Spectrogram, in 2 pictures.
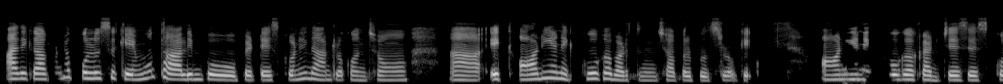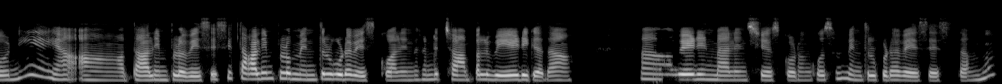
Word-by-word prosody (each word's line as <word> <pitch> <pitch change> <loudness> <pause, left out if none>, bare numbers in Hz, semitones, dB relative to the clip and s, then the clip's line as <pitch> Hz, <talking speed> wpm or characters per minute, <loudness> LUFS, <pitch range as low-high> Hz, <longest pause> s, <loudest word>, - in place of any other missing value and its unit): అది 265 +1 +2
కాకుండా 270 +6 -1
పులుసుకేమో 270 -2 +1 0.2
తాలింపు 235 0 +3 0.3
పెట్టేసుకొని 210 +4 -2
దాంట్లో 210 -2 -5
కొంచెం 200 +1 -6 0.7
ఆహ్, 200 -1 +1 0.2
ఎక్ - - -20 0.2
ఆనియన్ 275 +2 +1
ఎక్కువగా 265 +2 0
బడుతుంది 190 -2 -6
చేపల 195 0 -3
పులుసులోకి. 195 - -4 0.8
ఆనియన్ 230 0 -2
ఎక్కువగా 225 +2 +1
కట్ 205 -3 +1
జేసేసుకొని 210 - -2 0.4
ఆహ్, - - -3
ఆ 200 -2 -6
తాలింపులో 205 0 +3
వేసేసి, 215 +7 -3
తాలింపులో 270 +2 +4
మెంతులు 225 +2 +2
గూడా 230 0 +7
వేసుకోవాలి. 195 0 -3
ఎందుకంటే, 225 +3 -5
చేపలు 225 +1 +1
వేడి 215 +1 +7
గదా! 195 +2 +1 0.9
ఆ! - - -1 0.3
వేడిని 235 -1 +6
బ్యాలెన్స్ 200 0 0
చేసుకోవడం 195 -1 -3
కోసం 215 +6 -4
మెంతులు 205 -3 -2
కూడా 210 +1 0
వేసేస్తాము. 185 +5 -3
215 Hz, 115 wpm, -24 LUFS, 200-240 Hz, 0.9 s, గూడా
